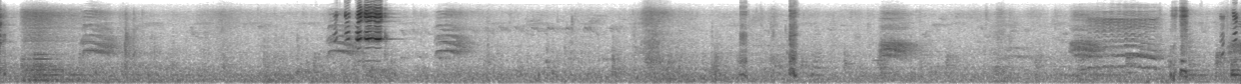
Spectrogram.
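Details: Goats at a farm in Gulbarga, Karnataka, giving several short, wavering, nasal bleats spread through the recording, the loudest near the middle, amid quiet clatter and faint background noise.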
